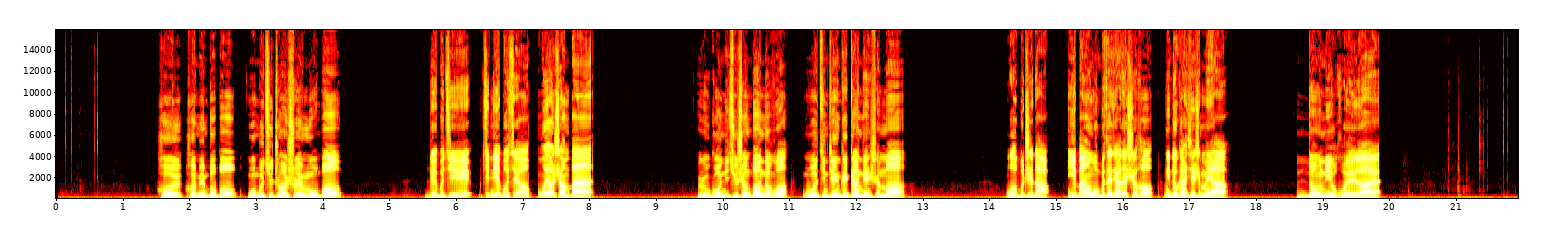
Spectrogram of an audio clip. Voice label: 男 角色 变声 动画; 派大星; 海绵宝宝

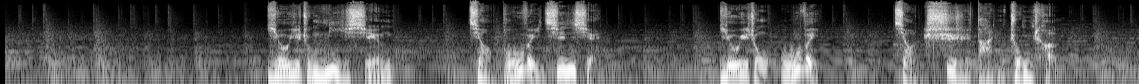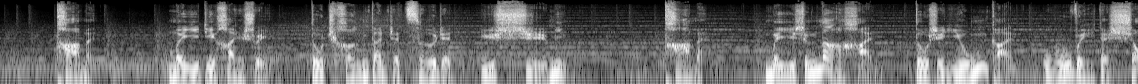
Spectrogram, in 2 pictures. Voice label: 男 微电影 独白; 他们

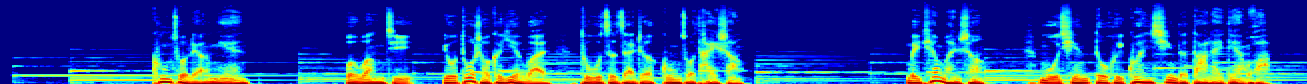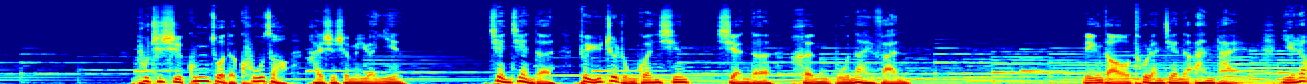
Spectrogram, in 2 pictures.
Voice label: 男 走心旁白 温情; 母亲

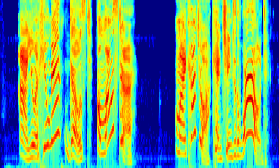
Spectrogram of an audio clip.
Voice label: 英男 角色; 孙悟空

